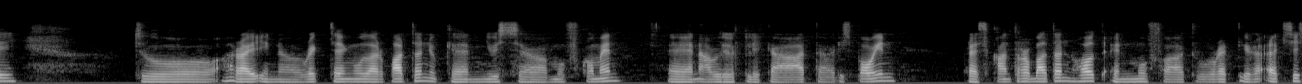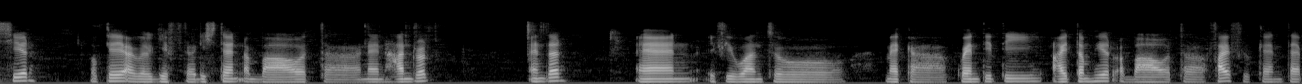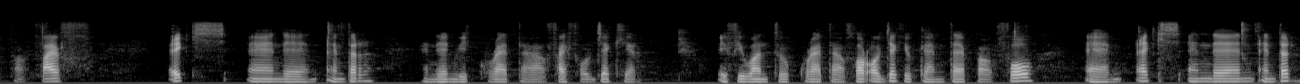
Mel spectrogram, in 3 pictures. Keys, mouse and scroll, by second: 0.9-1.4 scroll down 1, 5.9 click, 8.5 click, 16.4-17.7 typing, 18.2 Return, 26.4 5, 29.3 Return, 30.4-30.9 scroll down 1, 36.1 4, 37.4 x, 38.4 Return.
